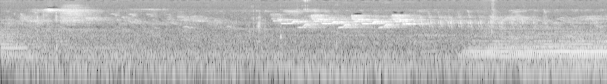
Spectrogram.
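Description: A bird chirping a quick series of short high notes about three seconds in, over low background noise. A steady low hum of several tones comes in near the end and grows louder.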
